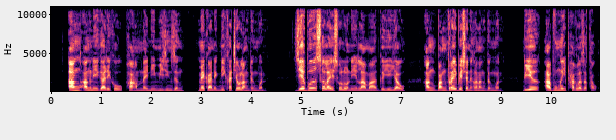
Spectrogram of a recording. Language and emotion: Bodo, angry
